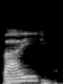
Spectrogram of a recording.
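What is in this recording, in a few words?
"Bei", Upper Alsatian Swiss German; Milhüsa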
